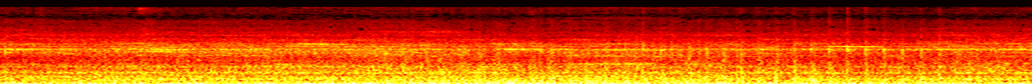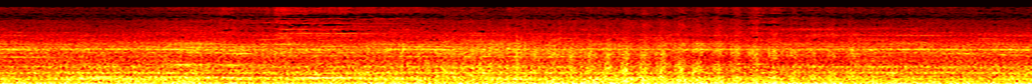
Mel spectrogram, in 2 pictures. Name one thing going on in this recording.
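Freight cars rumble and clatter steadily along the rails close by.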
